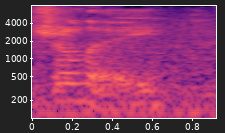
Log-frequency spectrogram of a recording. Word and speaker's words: Gwili: Yes, I know when you see it spelt, you think there's no way that that's how you pronounce it, but it's pronounced Julie.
